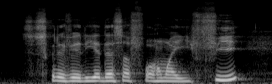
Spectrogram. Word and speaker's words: Φ: Fi, ele é transliterado como um F, F de fel, de filho, de faca.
